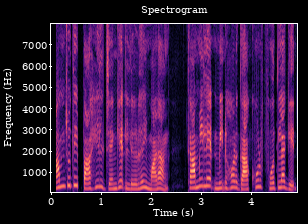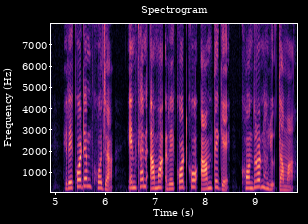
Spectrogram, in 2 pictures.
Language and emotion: Santali, neutral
